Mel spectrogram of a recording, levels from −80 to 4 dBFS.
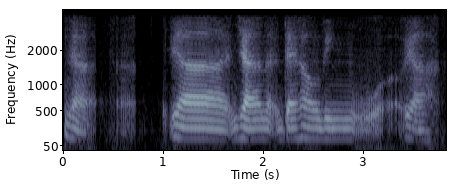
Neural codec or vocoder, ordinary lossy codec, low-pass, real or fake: codec, 16 kHz in and 24 kHz out, 1 kbps, XY-Tokenizer; none; 3.6 kHz; fake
